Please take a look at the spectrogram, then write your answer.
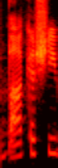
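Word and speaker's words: abacaxi: i remember correctly i think it's pronounced something more like a a bakashi probably something like that okay okay um and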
